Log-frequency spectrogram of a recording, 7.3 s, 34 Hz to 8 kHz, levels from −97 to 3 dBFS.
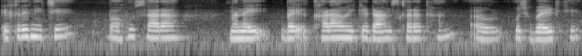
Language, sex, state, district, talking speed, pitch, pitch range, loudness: Bhojpuri, female, Uttar Pradesh, Deoria, 140 wpm, 200 Hz, 190-210 Hz, -18 LUFS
